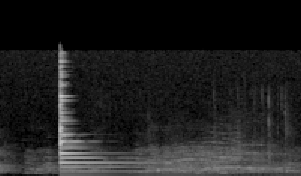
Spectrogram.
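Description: Boxing ring bell struck once, about a second in, ringing on and slowly fading: the signal that starts the round. Crowd murmur underneath.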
